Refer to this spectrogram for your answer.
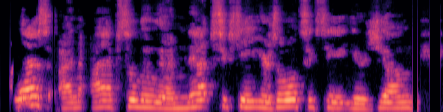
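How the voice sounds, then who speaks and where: The man talks at a moderate pace in a high voice with ordinary pitch variation, and the sound is dry and close with no echo. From Canada, Ontario. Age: 60s. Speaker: ultramarathon runner. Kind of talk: podcast interview.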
